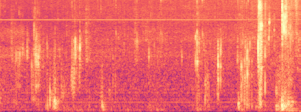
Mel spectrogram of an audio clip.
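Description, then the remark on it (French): Someone drinks Toro Loco: a series of quiet, wet sipping and swallowing noises at irregular intervals, with soft mouth clicks and a louder gulp near the end, and no talking. “Je prends un petit peu de Toro Loco.”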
